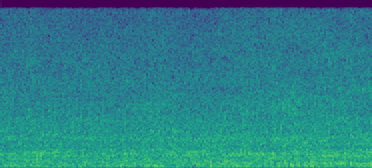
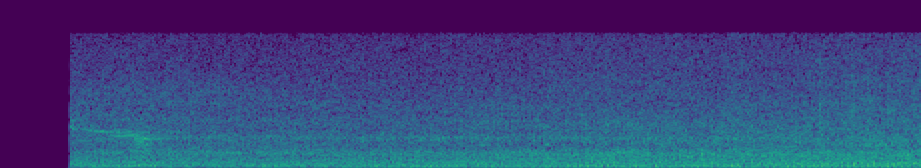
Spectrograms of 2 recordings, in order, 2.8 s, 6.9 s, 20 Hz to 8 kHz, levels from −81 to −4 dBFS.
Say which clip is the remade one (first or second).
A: first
